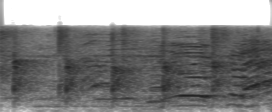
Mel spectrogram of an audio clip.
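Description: Scattered hand clapping with children's high voices talking and calling out over it.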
